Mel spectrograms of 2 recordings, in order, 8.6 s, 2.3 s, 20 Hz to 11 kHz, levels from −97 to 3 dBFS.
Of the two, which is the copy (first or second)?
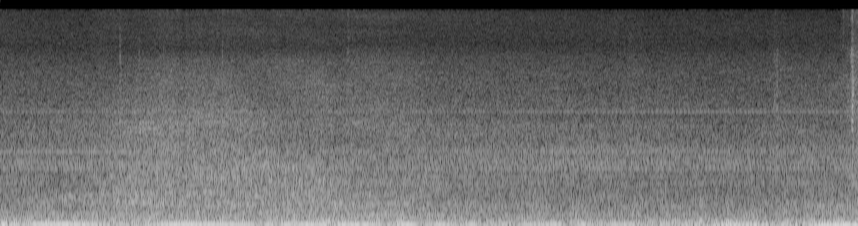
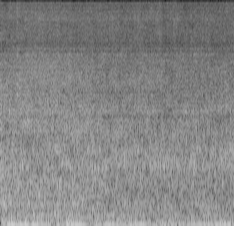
second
